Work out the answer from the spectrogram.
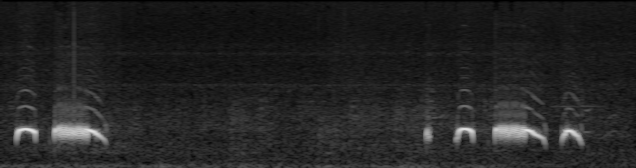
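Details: Calling spotted dove, recorded for stimulating a decoy bird in training: the end of one coo phrase, a pause of about three seconds, then a full phrase of short note, two arched coos, and a drawn-out rolling coo.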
